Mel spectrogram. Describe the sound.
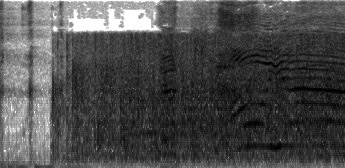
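Studio audience applause bursts in after a brief lull and holds as a loud, dense, steady wash of clapping to the end.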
